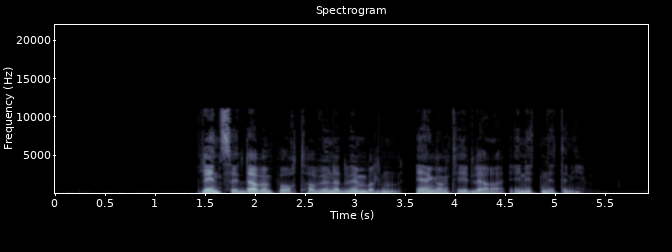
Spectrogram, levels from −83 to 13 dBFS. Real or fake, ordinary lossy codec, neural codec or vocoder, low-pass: real; MP3, 48 kbps; none; 14.4 kHz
